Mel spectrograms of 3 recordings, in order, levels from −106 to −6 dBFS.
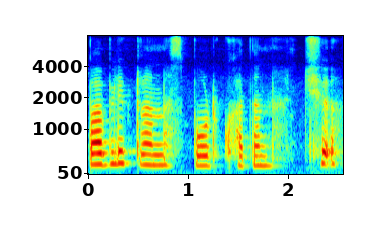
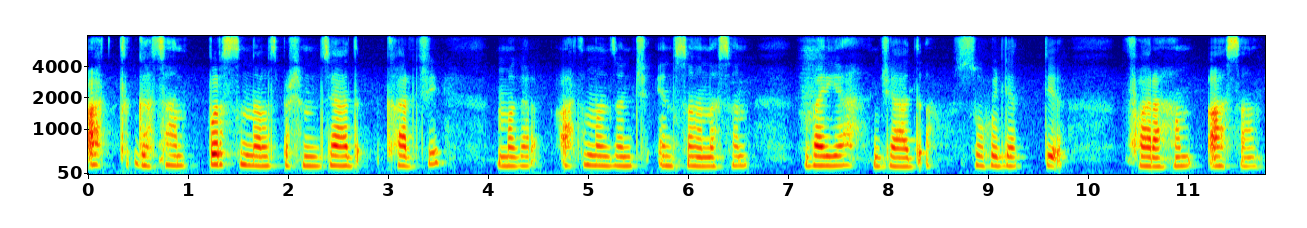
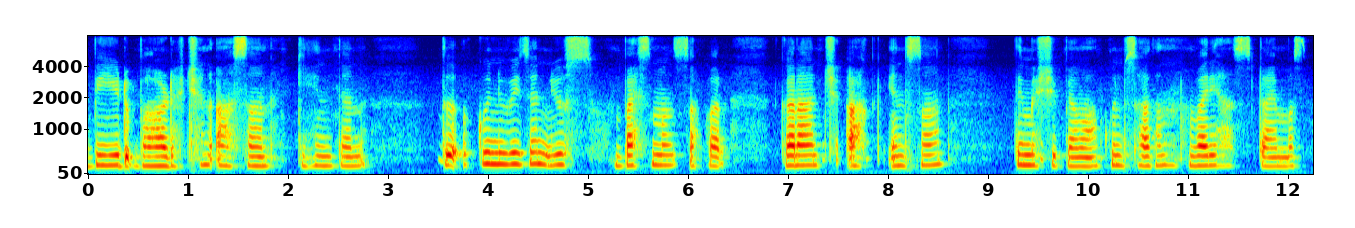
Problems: constant background noise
